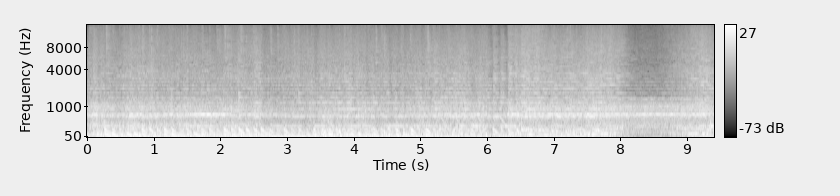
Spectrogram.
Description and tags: dark sustained loop created with Adobe Audition and Audiomulch
2-bars, ambient, dark, industrial, loop, noise, processed, sound-design, sustained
